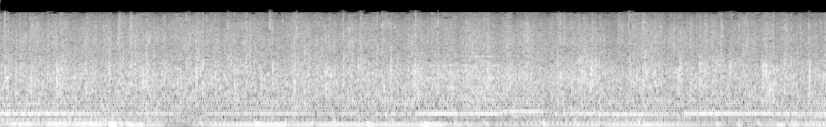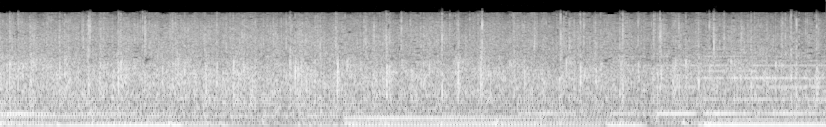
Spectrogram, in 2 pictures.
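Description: Steady, dense applause from a crowd, many hands clapping continuously at an even loudness for the whole stretch, with low tonal hum underneath and no voices on top.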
